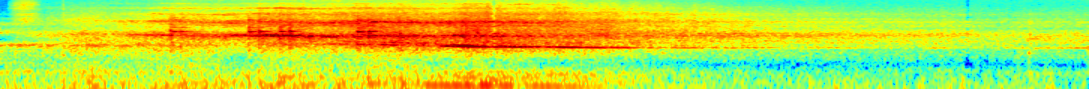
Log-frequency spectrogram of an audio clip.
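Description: Dutch electric passenger train passing at speed, its rail noise loudest about three seconds in and then fading as it runs away. A thin whine dips slightly in pitch as it goes by.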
